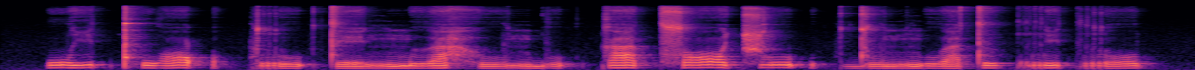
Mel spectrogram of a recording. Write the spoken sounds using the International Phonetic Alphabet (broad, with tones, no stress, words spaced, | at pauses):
wi˥˩t̚kʰwɔ˥˩ʔ | kru˨˩ʔteː˩˦ŋ mɯ˦˥a̯hu˩˦nbu˨˩ʔ ka˥˩t̚ sɔː˥˩t͡ɕu˥˩ʔ | du˩˦nŋu˧a̯tɯ˥˩k̚ ri˥˩t̚roː˦˥p̚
